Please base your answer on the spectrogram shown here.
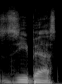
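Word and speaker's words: ZZZZ Best: It's pronounced Z-Best, but it's spelled with 4 Z's.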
